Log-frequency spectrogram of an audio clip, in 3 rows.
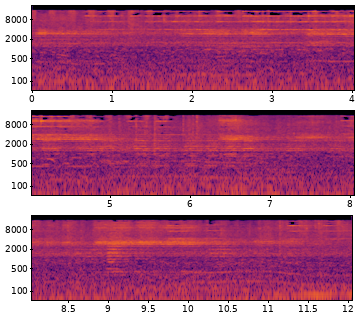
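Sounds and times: street traffic rumble: 0.0s - 12.0s
vehicle horns tooting: 1.8s - 11.2s.

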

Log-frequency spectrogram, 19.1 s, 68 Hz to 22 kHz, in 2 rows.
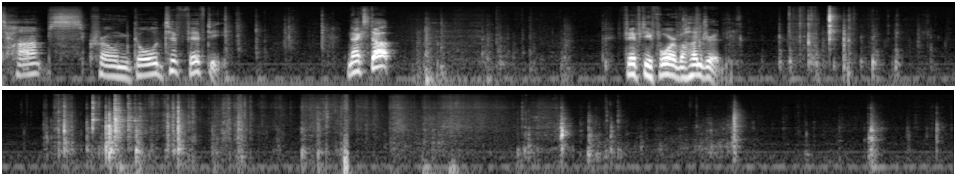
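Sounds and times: cardboard box rustling and crinkling: 11.0s - 14.7s.

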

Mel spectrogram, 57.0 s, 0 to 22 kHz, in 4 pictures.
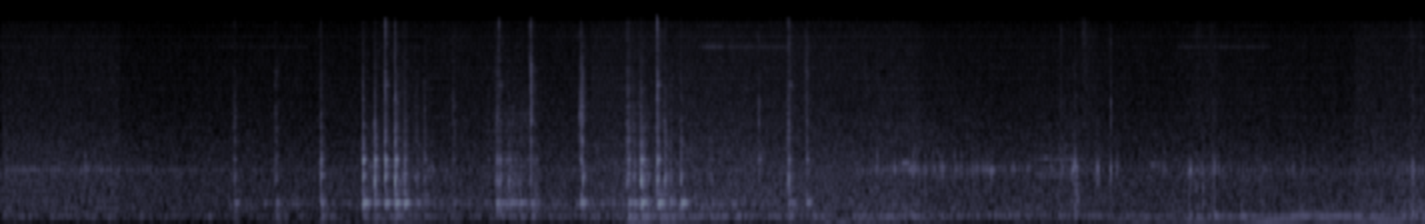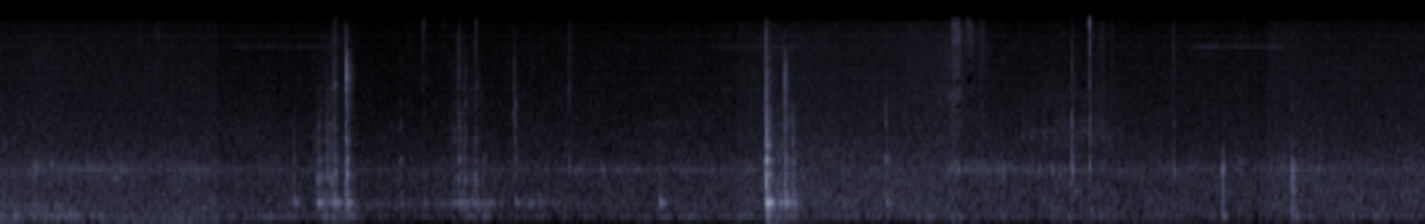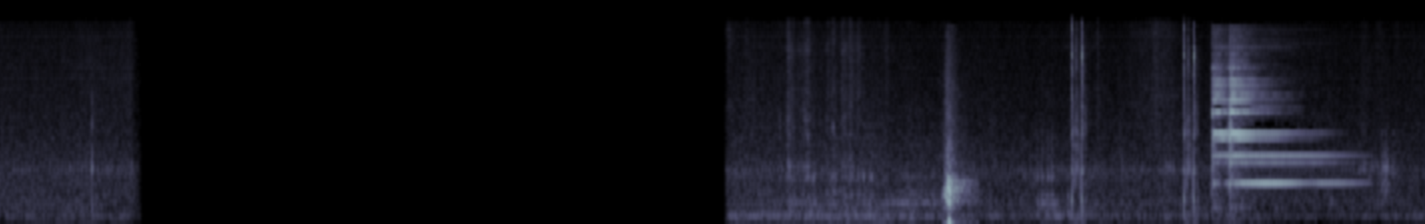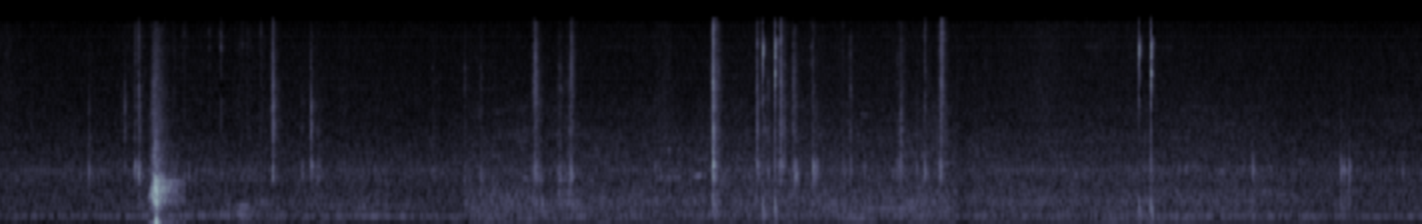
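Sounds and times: faint room noise: 0.0s - 29.9s, 35.8s - 56.9s
metallic clang ringing like bell: 40.6s - 42.2s.

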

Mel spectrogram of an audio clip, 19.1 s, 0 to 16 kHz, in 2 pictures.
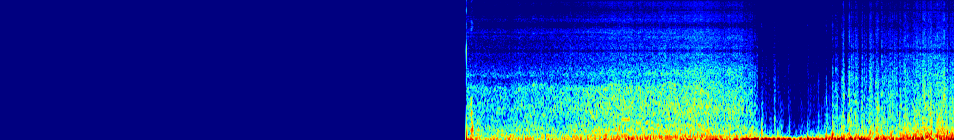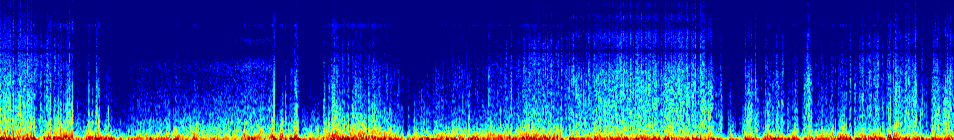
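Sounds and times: choppy sea rushing: 4.7s - 19.0s
strong wind buffeting microphone: 4.7s - 19.0s.

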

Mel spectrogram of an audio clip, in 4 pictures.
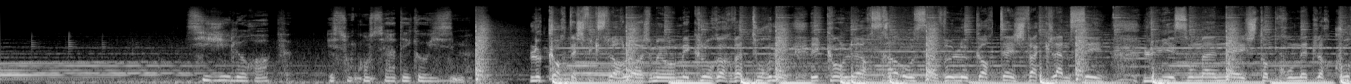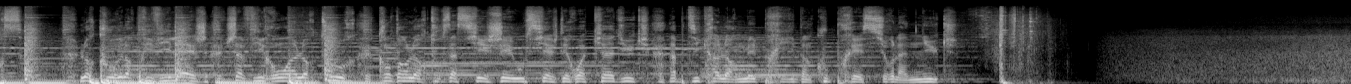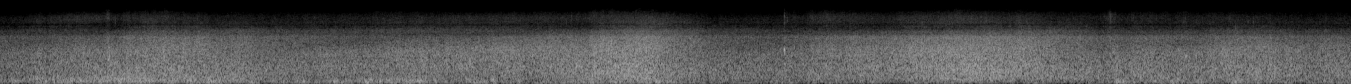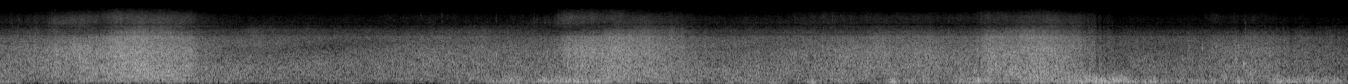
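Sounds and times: sea waves washing in: 24.6s - 54.0s.

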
